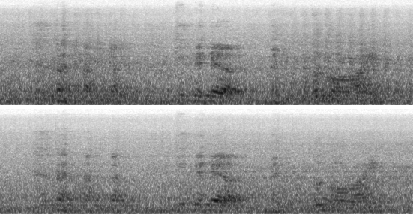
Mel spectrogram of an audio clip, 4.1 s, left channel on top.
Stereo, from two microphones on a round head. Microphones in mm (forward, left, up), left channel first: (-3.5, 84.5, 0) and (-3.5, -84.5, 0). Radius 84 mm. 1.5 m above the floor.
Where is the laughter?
35° left (ahead or behind), 7.5 m; by 2.9 s 30° left (ahead or behind), 6 m.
